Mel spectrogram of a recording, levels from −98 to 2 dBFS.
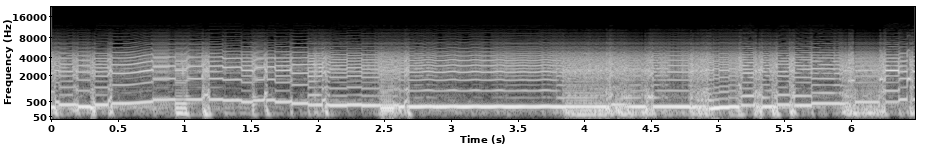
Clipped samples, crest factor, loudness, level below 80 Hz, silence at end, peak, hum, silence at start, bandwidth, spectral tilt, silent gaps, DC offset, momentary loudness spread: under 0.1%; 10 dB; -10 LUFS; -50 dBFS; 0 s; 0 dBFS; none; 0 s; 7.2 kHz; -6.5 dB/octave; none; under 0.1%; 3 LU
